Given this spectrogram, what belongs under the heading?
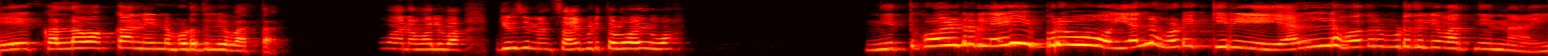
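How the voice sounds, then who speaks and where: This is a cartoonish character voice at an extremely high pitch. It moves at a fairly quick pace. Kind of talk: cartoon comedy sketch, several village characters. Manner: lively, bickering.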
